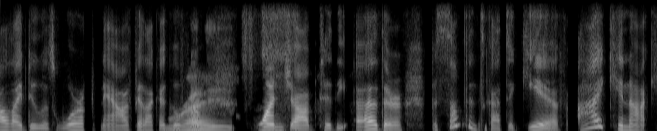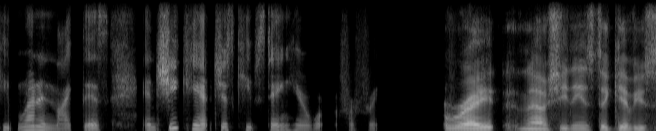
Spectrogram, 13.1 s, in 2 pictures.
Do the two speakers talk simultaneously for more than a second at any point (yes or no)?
no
